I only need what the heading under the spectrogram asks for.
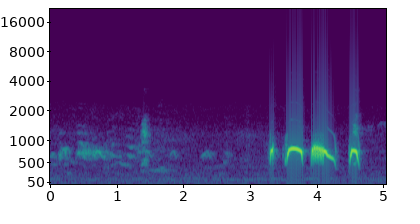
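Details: A spotted dove in the bell-like Vietnamese 'đồng kim' voice style. Soft, wavering low coos come first. Then a single loud phrase follows: a short attack note, two long arching coos and a crisp final note.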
